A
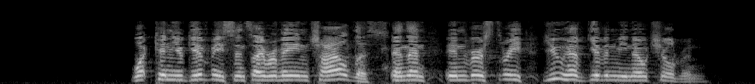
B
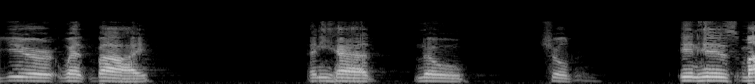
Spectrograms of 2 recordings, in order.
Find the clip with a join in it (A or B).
A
